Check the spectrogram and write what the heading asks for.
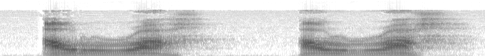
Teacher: So we read the Hamzatul Wasl as if it's got a fatha, but because we've now got the shadda on top of the Ra, the shadda has to join to a sound before it. So we're going to effectively completely skip the lam. So we're going to join the fatha, which is going to be on top of the wasla, and join that to the Ra.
